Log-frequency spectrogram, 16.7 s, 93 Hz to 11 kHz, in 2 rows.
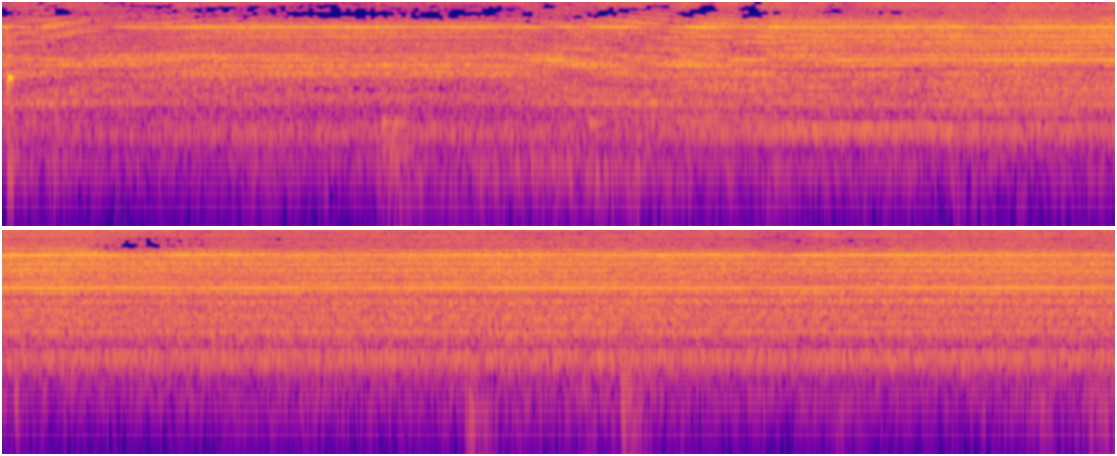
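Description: Standing steam locomotive, the 1910 2-6-0 Mogul Canadian National 89, giving off a steady hiss with a high, even whine.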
